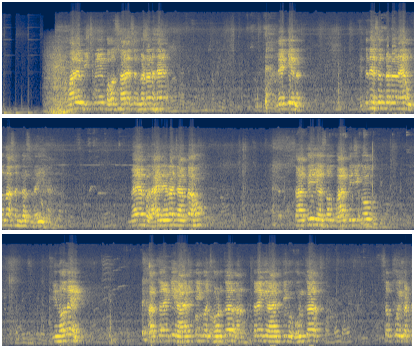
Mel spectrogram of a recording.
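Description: An elderly man speaks steadily into a microphone, with pauses.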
